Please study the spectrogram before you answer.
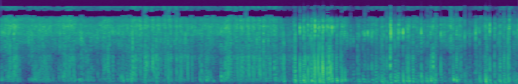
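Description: Fingertips and short nails tap fast on a solid wood-look plank floor. Rapid, irregular dry taps and light clicks run throughout, each dying away almost instantly, with a soft low thud under a scratchy top. The tapping grows louder and heavier from about halfway through.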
